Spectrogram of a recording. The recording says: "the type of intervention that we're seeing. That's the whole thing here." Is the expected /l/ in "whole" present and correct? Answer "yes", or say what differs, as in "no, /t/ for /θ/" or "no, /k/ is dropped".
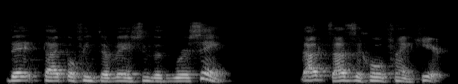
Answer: yes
